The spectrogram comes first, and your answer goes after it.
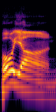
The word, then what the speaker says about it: Bojan: Bojan, yep. Well, the J is like a yeah.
